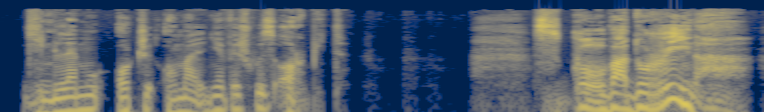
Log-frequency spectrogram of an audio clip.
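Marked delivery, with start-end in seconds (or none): 4.0-5.5 loud, swooping, horrified cry of terror. Gimli, seeing the Balrog, drops his axe: shouting. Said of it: "krzyknął i wypuszczając z garści topór".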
